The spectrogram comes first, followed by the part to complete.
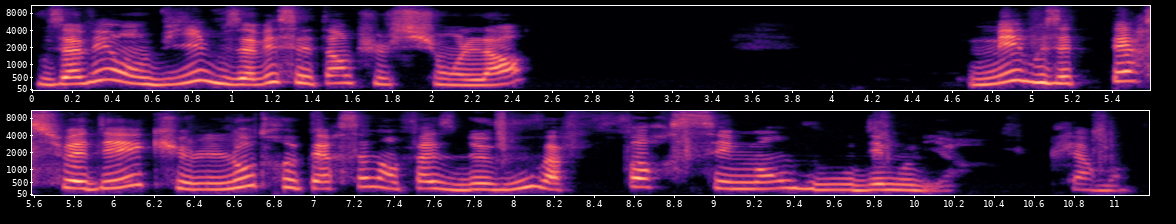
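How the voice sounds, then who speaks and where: A woman giving an intuitive tarot reading, thinking aloud in a gentle, hesitant way as she feels out the cards. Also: high voice, expressive, measured pace, no room sound. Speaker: tarot reader.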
